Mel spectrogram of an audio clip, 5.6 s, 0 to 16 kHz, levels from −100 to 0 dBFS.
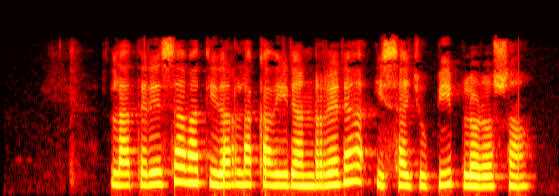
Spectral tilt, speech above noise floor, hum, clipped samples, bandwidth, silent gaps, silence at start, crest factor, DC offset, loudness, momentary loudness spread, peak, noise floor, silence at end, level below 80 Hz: -5 dB/octave; 53 dB; none; under 0.1%; 8 kHz; none; 1.1 s; 16 dB; under 0.1%; -19 LUFS; 6 LU; -4 dBFS; -71 dBFS; 0.3 s; -60 dBFS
